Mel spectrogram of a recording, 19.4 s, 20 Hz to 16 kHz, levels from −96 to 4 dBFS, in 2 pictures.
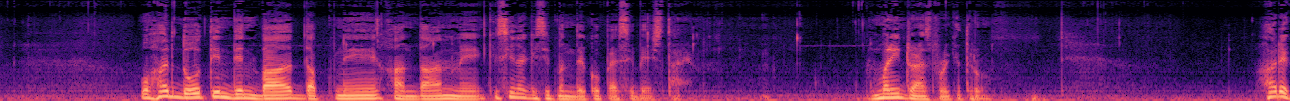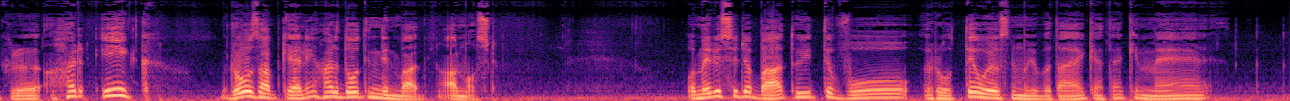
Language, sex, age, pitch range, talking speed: Urdu, male, 30-49, 95-125 Hz, 165 wpm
